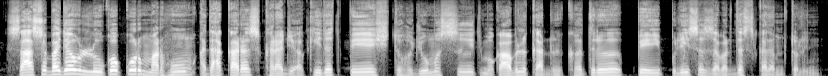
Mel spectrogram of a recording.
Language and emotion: Kashmiri, neutral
